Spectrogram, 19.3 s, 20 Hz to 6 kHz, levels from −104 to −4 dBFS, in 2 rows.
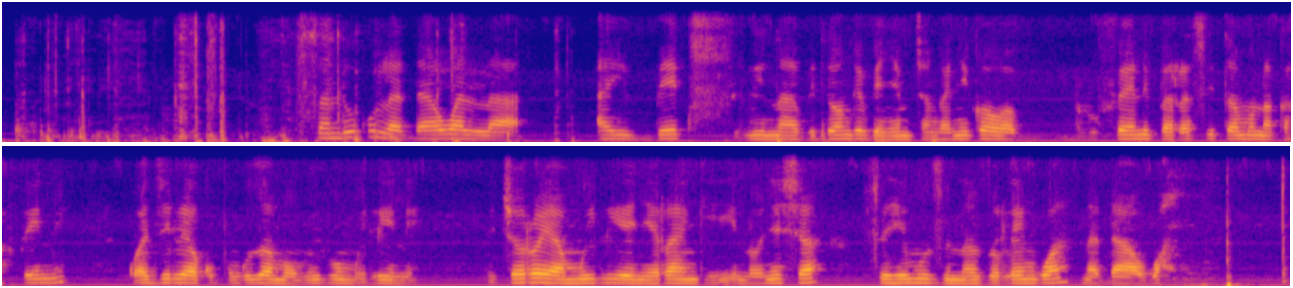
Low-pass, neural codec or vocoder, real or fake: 5.4 kHz; none; real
